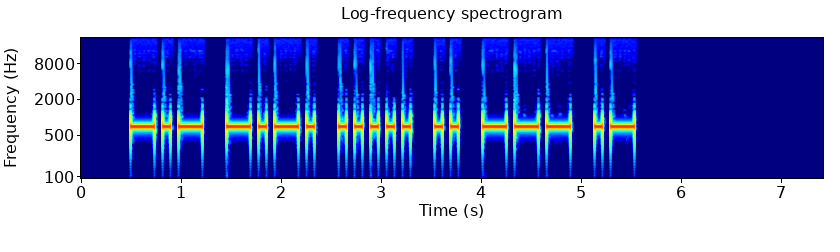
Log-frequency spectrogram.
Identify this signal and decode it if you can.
Morse code, heard as a keyed tone, about 15 wpm, 700 Hz. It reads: KC5IOA
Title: USA Call Signs - 6 Characters - Repeated 3x - 15wpm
